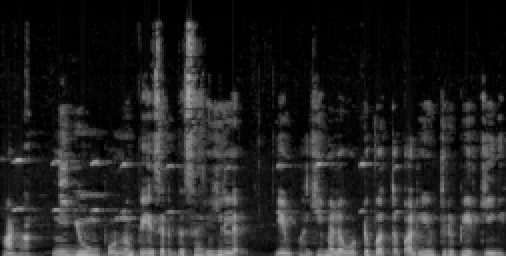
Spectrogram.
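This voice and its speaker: A middle-aged aunt in a cartoon drama, voiced by a woman, anguished and disbelieving. Her voice sits a little high as she pleads for her son. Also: steady tone, brisk, dark tone, husky. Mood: defensive.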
